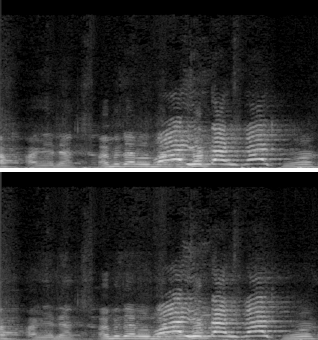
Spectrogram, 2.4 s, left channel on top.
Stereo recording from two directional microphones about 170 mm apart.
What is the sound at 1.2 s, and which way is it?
Speech, 80° left.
